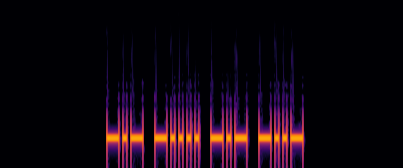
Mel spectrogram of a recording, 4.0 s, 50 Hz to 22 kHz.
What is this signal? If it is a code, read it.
Morse code, heard as a keyed tone, about 29 wpm, 700 Hz. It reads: K6KX
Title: Easy Call Signs Repeated 3x - 30wpm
